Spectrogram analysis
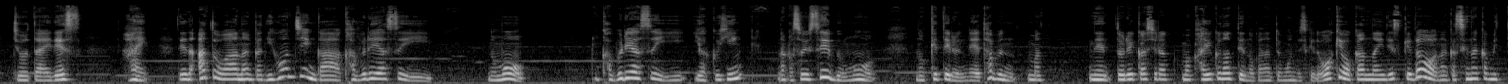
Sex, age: female, 20-39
